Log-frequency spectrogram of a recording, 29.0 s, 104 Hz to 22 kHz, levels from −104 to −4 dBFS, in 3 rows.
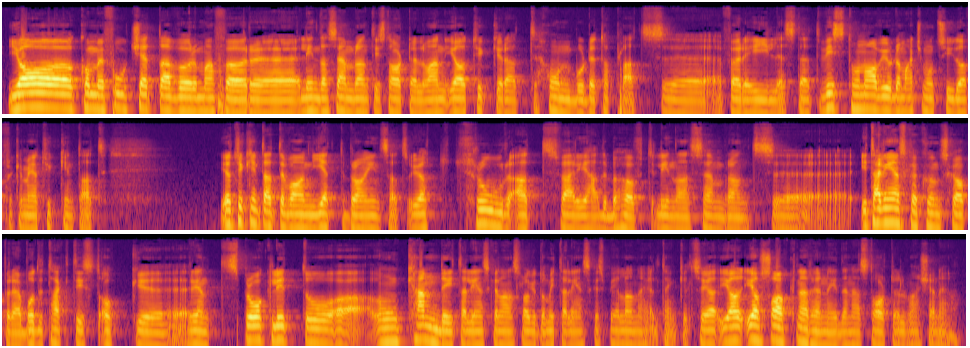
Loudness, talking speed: -20 LUFS, 160 wpm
